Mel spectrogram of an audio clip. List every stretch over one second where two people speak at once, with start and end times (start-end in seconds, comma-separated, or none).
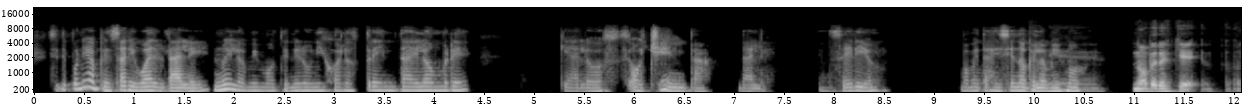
none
